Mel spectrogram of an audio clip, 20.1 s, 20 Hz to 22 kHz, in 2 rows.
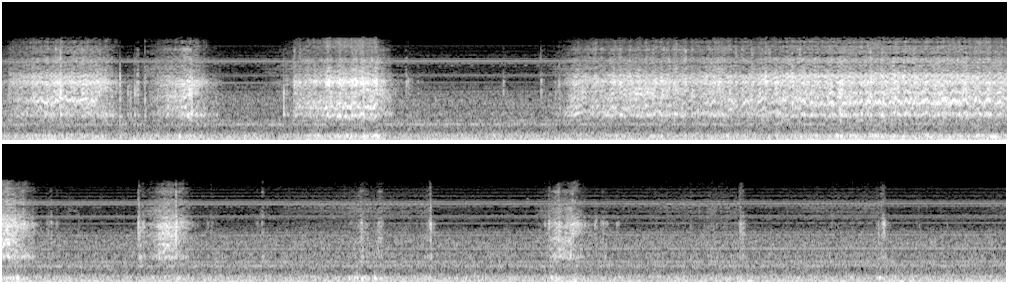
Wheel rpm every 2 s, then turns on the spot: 30, 30, 10, 60, 70, 20, 0, 0, 0, 0.
none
